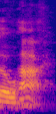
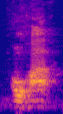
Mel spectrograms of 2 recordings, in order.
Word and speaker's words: Ohio: So I packed up my shit and went to Ohio. – You said it correctly, by the way. – Huh? – You said it correctly, by the way. Ohio.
